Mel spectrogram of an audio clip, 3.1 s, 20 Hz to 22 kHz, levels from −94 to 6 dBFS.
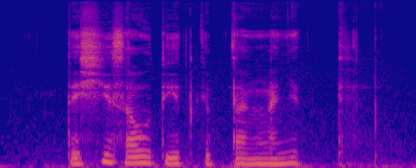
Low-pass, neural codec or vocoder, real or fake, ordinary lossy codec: none; vocoder, 44.1 kHz, 128 mel bands every 256 samples, BigVGAN v2; fake; none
